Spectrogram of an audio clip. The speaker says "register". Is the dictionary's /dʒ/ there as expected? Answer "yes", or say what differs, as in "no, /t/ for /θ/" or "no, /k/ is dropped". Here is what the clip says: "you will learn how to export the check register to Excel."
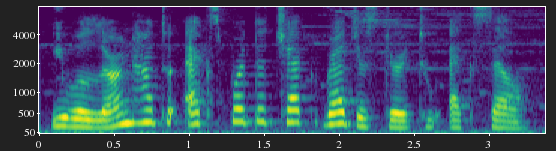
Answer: yes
